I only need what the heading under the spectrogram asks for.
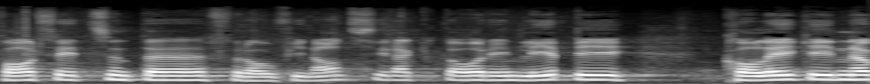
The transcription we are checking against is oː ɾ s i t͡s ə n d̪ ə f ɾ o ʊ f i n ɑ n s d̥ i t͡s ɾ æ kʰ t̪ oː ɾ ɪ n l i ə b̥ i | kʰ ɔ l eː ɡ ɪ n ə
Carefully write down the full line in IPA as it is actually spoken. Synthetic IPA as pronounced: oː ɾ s ɪ t͡s ə n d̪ ə f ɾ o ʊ f i n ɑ n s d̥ i ɾ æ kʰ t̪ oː ɾ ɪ n l i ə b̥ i | kʰ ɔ l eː ɡ ɪ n ə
